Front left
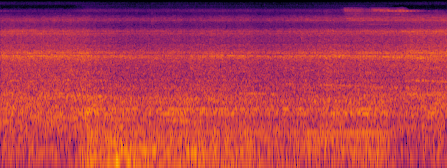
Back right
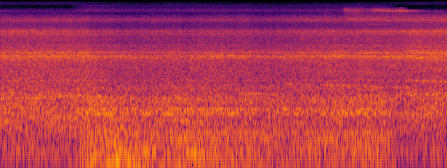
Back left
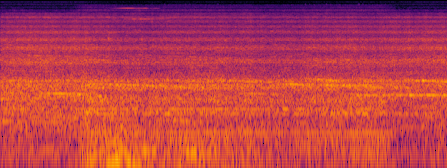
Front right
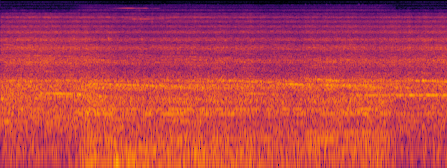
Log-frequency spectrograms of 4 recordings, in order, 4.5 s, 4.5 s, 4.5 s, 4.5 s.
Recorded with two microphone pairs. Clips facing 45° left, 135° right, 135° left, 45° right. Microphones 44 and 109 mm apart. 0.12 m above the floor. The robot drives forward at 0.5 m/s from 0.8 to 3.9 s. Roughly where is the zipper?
Behind.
